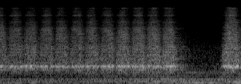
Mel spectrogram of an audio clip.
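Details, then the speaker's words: 1939 Ford 9N tractor engine during assembly, intake valve being lapped into its seat with lapping compound and a spinning lapper tool: rapid gritty back-and-forth rasp that quietens and drops out as the valve seats, then resumes; good seat achieved. "The sound kind of changes as you get it there. Gets quiet like that."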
